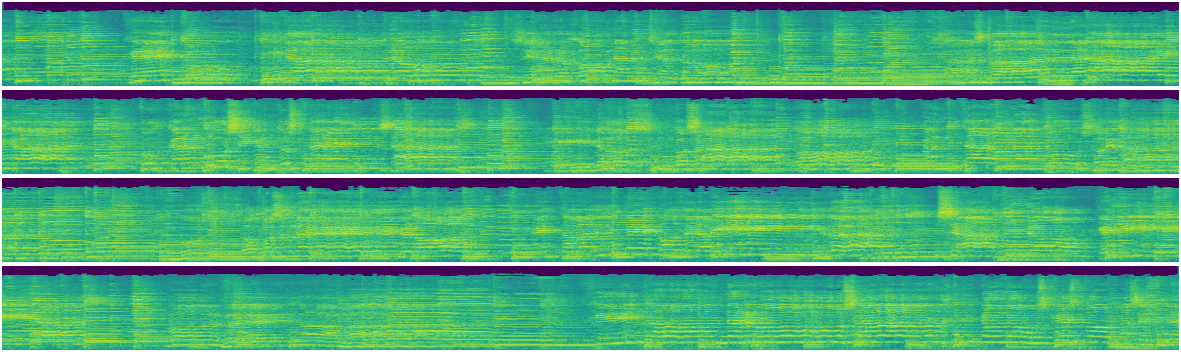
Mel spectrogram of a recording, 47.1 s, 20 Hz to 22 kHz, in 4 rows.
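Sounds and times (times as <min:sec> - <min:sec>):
guitar accompaniment: 0:00.0 - 0:47.0
man singing tango: 0:00.0 - 0:47.0.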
